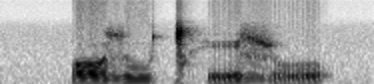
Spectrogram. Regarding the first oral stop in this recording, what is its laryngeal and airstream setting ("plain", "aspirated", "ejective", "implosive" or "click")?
click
